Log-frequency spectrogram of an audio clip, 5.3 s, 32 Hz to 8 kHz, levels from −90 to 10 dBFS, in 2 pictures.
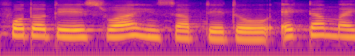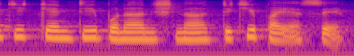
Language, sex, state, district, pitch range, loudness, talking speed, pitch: Nagamese, female, Nagaland, Dimapur, 175-215 Hz, -17 LUFS, 155 wpm, 200 Hz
